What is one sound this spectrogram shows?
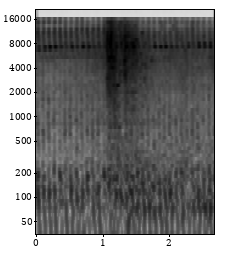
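A helicopter crashes onto rocky ground with a loud rush.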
